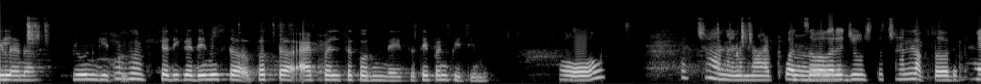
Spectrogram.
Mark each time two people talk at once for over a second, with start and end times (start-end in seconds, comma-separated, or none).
none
